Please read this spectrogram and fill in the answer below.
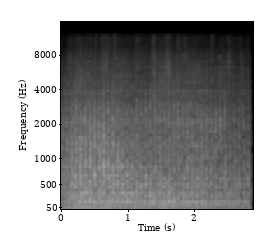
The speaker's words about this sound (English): Not much but the sound of a helicopter there, and sometimes silence tells a story.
